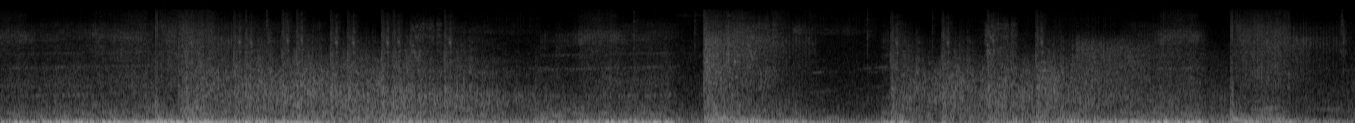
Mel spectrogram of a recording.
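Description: Port guns firing on enemy airships during a Guns of Icarus battle, a loud continuous barrage of booms and mechanical clatter with a brief lull around the middle before the firing resumes.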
